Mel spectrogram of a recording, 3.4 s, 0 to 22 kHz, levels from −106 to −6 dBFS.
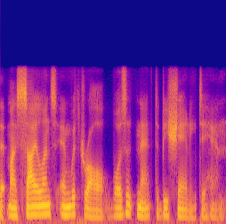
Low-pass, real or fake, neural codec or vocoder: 7.2 kHz; fake; codec, 24 kHz, 0.9 kbps, WavTokenizer, large speech release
